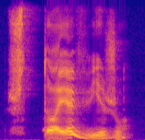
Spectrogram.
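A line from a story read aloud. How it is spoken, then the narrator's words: Growling. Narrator (Russian): прорычал Коршун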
